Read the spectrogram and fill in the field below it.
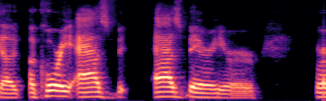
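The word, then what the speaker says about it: Asbury: and shane or even like a corey as asberry or or asby or i i forget how to say this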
